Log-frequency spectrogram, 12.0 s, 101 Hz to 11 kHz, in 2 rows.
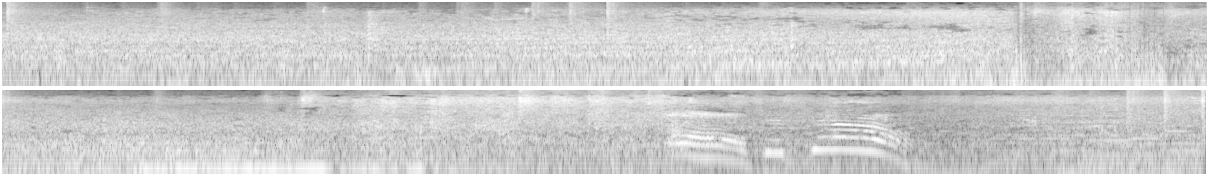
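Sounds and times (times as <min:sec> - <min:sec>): wind buffeting microphone: 0:00.0 - 0:09.2
smokestack collapsing rumble: 0:00.0 - 0:10.9.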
